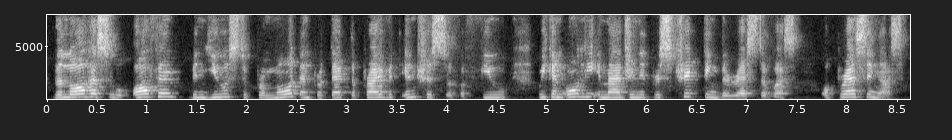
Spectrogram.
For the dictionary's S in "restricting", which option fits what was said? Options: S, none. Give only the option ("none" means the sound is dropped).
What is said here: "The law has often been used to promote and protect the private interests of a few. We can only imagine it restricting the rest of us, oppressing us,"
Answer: S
